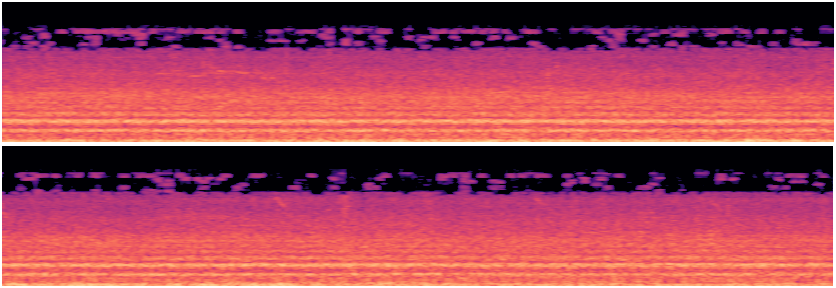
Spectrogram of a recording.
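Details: Loud, steady buzzing of bees, a constant droning hum with a strong low fundamental and no pauses across the whole stretch.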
